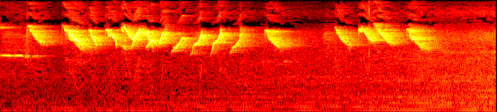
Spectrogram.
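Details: Young white-eye of three months trying out its song: a dense run of very high, rapidly repeated downslurred chirps, briefly pausing, then resuming in a shorter burst. Faint low hum underneath.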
